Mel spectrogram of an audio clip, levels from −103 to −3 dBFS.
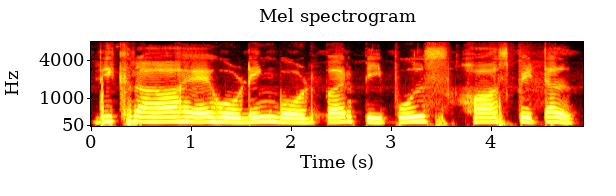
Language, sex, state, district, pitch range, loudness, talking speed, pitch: Hindi, male, Madhya Pradesh, Bhopal, 155-170 Hz, -12 LUFS, 85 wpm, 160 Hz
